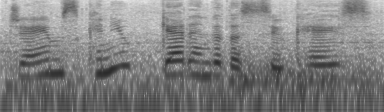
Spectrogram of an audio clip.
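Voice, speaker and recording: An actress playing a skeptical police partner in a noir video game, blunt, questioning and sarcastic. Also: female voice, fairly high pitch, lively intonation, a little fast, music in the background, close to an everyday voice, low-quality recording.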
